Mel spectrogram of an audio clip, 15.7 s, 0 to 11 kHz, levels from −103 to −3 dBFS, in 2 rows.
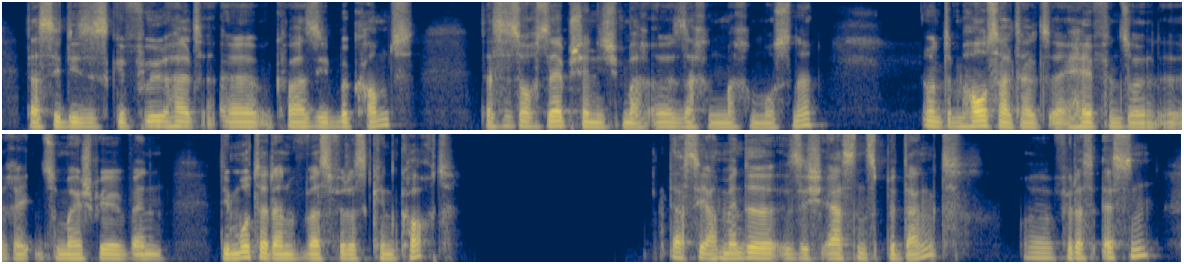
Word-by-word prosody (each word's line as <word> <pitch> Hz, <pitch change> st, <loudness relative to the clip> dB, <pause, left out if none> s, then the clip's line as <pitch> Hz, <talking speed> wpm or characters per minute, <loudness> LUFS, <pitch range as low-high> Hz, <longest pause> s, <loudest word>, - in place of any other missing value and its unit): dass 105 Hz, 0 st, +3 dB
sie 115 Hz, -, +1 dB
dieses 110 Hz, -1 st, +1 dB
Gefühl, 120 Hz, +2 st, -1 dB
halt, 115 Hz, -1 st, 0 dB
äh, 115 Hz, -1 st, +1 dB
quasi 110 Hz, +1 st, 0 dB
bekommt, 120 Hz, +6 st, -2 dB, 0.4 s
dass 110 Hz, +3 st, -1 dB
es 120 Hz, 0 st, +1 dB
auch 115 Hz, -1 st, +1 dB
selbstständig 115 Hz, -3 st, +3 dB
mach 100 Hz, -1 st, -2 dB
äh, 110 Hz, 0 st, -1 dB
Sachen 105 Hz, -2 st, -4 dB
machen 100 Hz, 0 st, -6 dB
muss, 100 Hz, 0 st, -3 dB
ne? 145 Hz, +3 st, -2 dB, 0.7 s
Und 125 Hz, -3 st, 0 dB
im 110 Hz, 0 st, -5 dB
Haushalt 120 Hz, -4 st, +6 dB
halt, 100 Hz, -2 st, -1 dB
äh, -, -, -1 dB
helfen 105 Hz, 0 st, 0 dB
soll, 100 Hz, -1 st, -3 dB, 0.2 s
äh, -, -, -2 dB
re 110 Hz, -, -4 dB
zum 110 Hz, 0 st, -3 dB
Beispiel, 110 Hz, 0 st, +1 dB
wenn 110 Hz, -1 st, -2 dB, 0.4 s
die 115 Hz, -, +3 dB
Mutter 135 Hz, +2 st, +4 dB
dann 110 Hz, -1 st, +2 dB
was 110 Hz, 0 st, +4 dB
für -, -, -2 dB
das 110 Hz, -1 st, 0 dB
Kind 110 Hz, -1 st, -3 dB
kocht -, -, -2 dB, 1.4 s
dass -, -, +2 dB
sie -, -, +3 dB
am 115 Hz, +2 st, -1 dB
Ende 125 Hz, -1 st, +3 dB
sich 115 Hz, 0 st, 0 dB
erstens 120 Hz, -1 st, +2 dB
bedankt, -, -, -3 dB, 0.4 s
äh, 130 Hz, -2 st, -6 dB
für 125 Hz, +1 st, -5 dB
das 125 Hz, -1 st, 0 dB
Essen, 175 Hz, +6 st, 0 dB
110 Hz, 185 wpm, -27 LUFS, 110-120 Hz, 1.4 s, Haushalt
